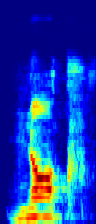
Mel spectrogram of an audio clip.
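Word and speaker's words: knock: एन से पहले हम के को नहीं बोलते हैं। यहाँ क्या वर्ड हो गया? Knife, नॉक। सिर्फ एन का साउंड आएगा, के का नहीं आएगा।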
